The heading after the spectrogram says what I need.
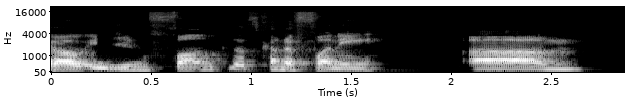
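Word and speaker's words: AZN Funk: came up you know i was like oh engine funk that's kind of funny um and so i just used that but then the problem is a lot of people pronounce it as as in funk yeah you know and that's and that's understandable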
